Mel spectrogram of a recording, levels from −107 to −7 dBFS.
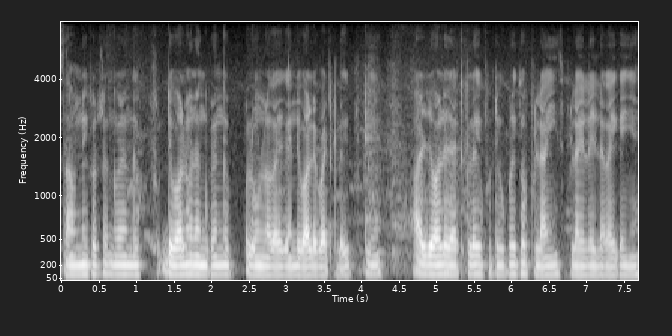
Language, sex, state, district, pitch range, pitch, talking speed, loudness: Hindi, male, Madhya Pradesh, Katni, 95-105 Hz, 100 Hz, 155 wpm, -19 LUFS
